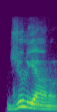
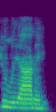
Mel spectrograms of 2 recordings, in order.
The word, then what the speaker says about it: Giuliani: Giuliano, not Giuliano. I mispronounced. Giuliani.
